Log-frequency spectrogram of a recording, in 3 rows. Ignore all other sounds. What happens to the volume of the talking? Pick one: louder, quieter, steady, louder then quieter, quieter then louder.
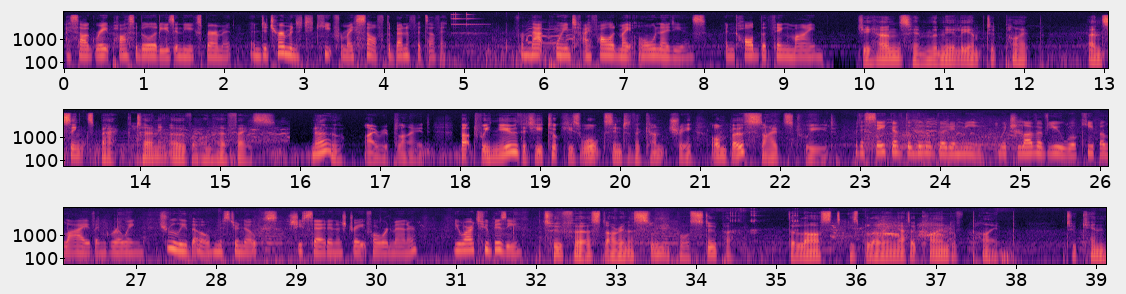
steady.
